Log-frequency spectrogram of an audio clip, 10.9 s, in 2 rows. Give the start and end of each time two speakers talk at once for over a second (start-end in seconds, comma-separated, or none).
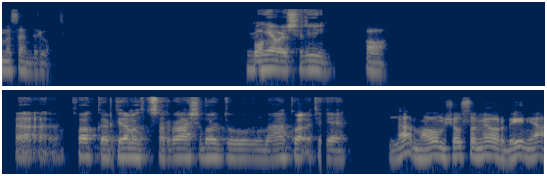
none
